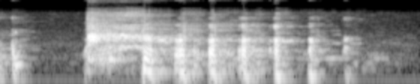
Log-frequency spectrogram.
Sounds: Laughter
